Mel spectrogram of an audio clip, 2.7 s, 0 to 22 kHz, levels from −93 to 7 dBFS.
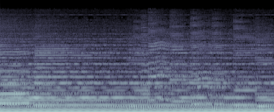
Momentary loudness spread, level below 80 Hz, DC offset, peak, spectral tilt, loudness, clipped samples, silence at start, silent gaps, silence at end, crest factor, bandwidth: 4 LU; -36 dBFS; 9%; -8 dBFS; -6.5 dB/octave; -25 LUFS; under 0.1%; 0 s; none; 0 s; 12 dB; 13 kHz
